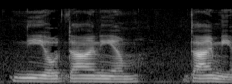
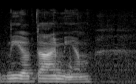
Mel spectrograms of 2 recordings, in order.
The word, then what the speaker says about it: neodymium: so you can see the effects of the neo dynam die me I'm so I'm pronouncing it incorrectly neodymium magnet so I'm gonna angle it this way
